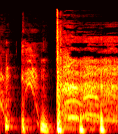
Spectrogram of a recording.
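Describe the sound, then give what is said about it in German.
A person coughs in a few short, harsh bursts, close together, followed by rough, throaty rasping. “diesen Huster können Sie sich rausschneiden und Ihrem Arzt vorspielen oder Ihrem Apotheker.”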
